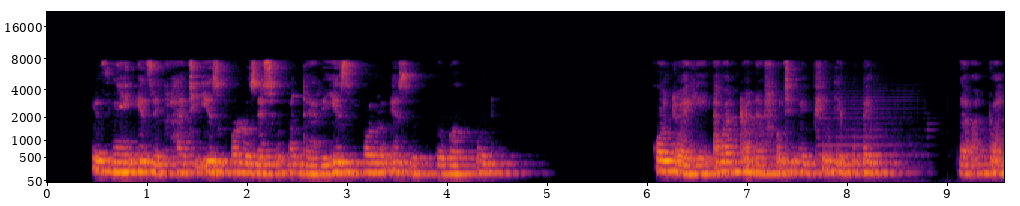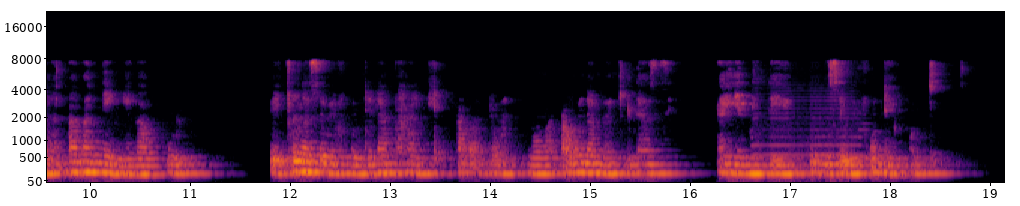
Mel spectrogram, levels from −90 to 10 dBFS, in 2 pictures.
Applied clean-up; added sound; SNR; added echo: neural separator model SepFormer DNS4.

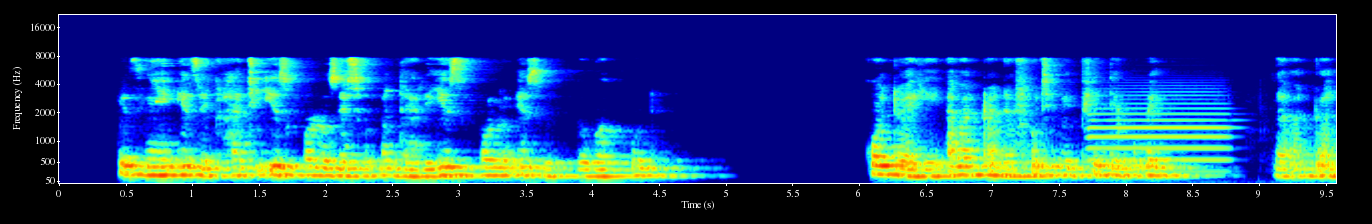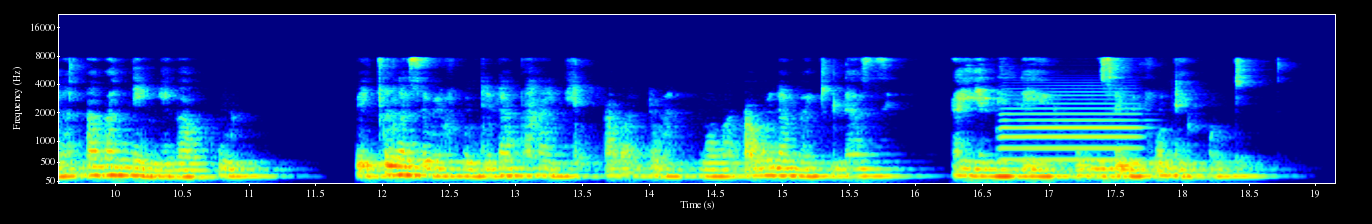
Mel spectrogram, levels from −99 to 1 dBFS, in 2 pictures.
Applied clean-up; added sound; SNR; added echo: none; Wind instrument, woodwind instrument; 12 dB; reverberation time 0.6 s.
